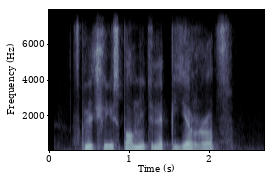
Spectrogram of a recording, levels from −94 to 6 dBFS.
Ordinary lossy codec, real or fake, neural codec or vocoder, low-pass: Opus, 32 kbps; fake; codec, 16 kHz, 2 kbps, FreqCodec, larger model; 7.2 kHz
